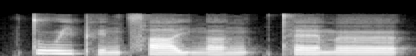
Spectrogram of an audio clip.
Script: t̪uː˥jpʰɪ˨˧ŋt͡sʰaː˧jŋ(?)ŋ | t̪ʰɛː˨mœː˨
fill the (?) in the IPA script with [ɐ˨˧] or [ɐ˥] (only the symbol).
ɐ˨˧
